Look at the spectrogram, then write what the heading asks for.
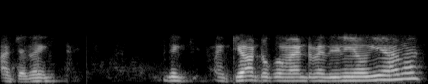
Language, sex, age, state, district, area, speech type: Urdu, male, 60+, Delhi, Central Delhi, rural, conversation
